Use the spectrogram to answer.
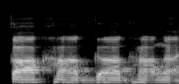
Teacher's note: this is caught in the throat, aspirated, voiced aspirated through the nose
